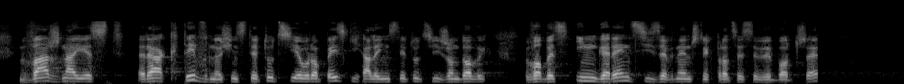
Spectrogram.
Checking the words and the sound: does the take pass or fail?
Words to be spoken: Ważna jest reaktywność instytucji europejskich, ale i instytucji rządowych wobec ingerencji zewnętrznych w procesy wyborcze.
pass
